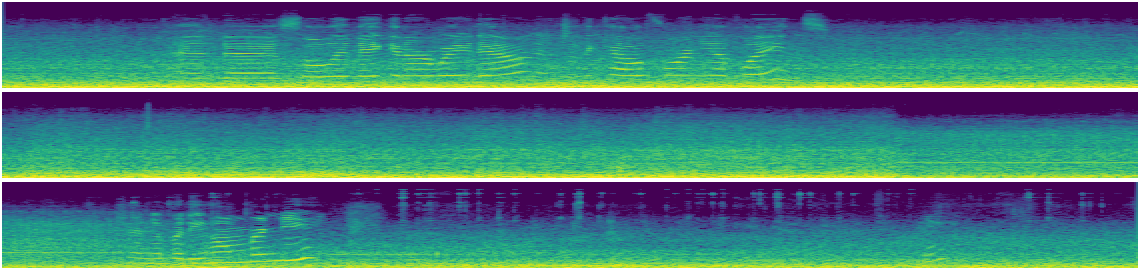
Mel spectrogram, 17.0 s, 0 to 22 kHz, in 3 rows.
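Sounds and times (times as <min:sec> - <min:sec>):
bus engine and road rumble: 0:00.0 - 0:17.0.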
